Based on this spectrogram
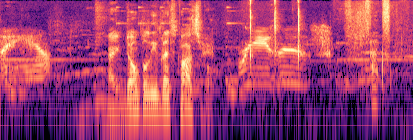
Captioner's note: snaps fingers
